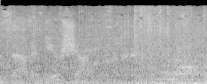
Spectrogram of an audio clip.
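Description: Electric bolts zap and crackle.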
